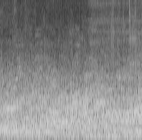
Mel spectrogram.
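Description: A Red Arrows Hawk jet roars through the sky at an RAF Waddington air display, a broad, steady jet rumble heard from a distance under an announcer's commentary.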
